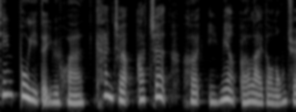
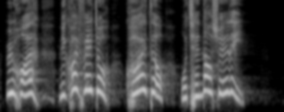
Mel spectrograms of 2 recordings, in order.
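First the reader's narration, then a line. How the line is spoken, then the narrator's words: Calling out. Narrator (Chinese): 阿正叫着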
